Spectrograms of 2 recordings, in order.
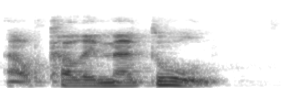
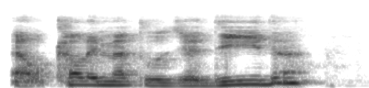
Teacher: Remember we said that with this aleph here, whatever is the last vowel here, which is the dhamma, okay, al-kalimatu, this dhamma, the u sound goes past this aleph to the lam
